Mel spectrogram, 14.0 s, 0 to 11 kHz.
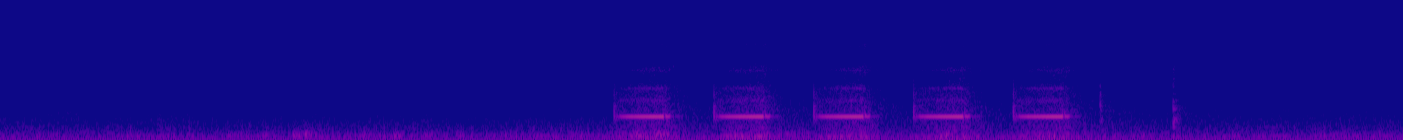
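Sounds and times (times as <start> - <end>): short electronic beeps: 6.2 - 10.8.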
